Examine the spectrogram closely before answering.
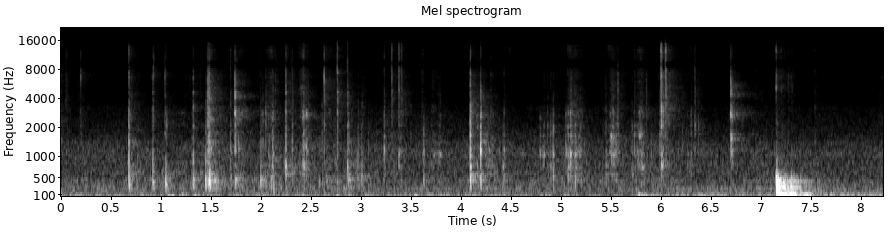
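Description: Irregular small plastic clicks and taps as a handheld digital multimeter's case and holster are handled and fitted together, with one louder, short, low sound about seven seconds in.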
